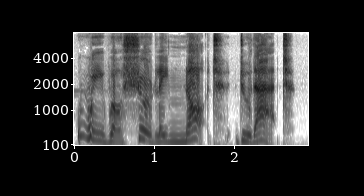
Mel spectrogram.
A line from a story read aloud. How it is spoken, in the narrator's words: roared the emperor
